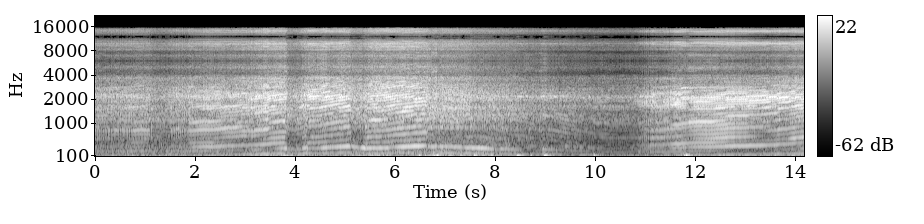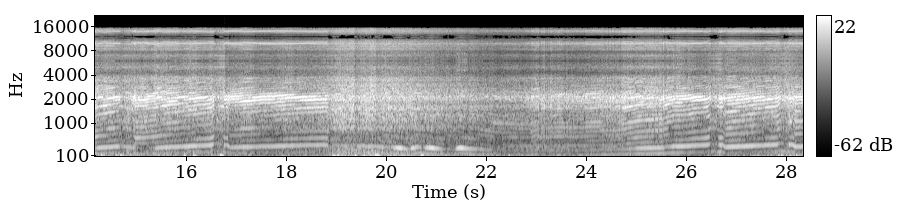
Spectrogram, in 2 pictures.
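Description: Honda CR80 two-stroke single-cylinder engine in a Yamaha YSR50 pit bike, revving up through the gears with sudden drops in pitch at each shift, then falling away on the throttle into corners before climbing again. Wind rumbles on the microphone underneath.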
